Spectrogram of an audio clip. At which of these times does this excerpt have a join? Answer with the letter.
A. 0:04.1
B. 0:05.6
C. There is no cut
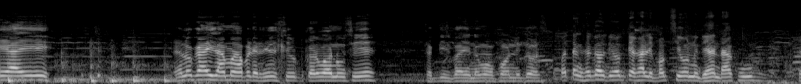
B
